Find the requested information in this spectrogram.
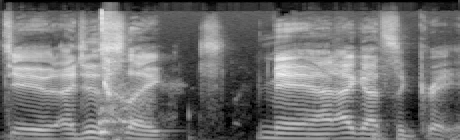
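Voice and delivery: dude-bro stoner drawl. Pretend. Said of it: "Can you at least put on a stoner voice?".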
